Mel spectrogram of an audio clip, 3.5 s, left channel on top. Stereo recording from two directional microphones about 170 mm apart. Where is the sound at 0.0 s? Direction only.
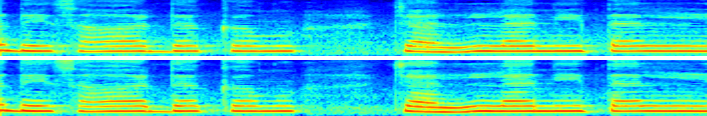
15° right (ahead or behind).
